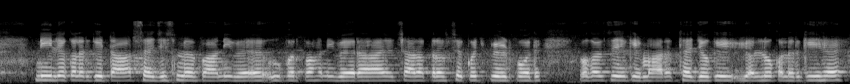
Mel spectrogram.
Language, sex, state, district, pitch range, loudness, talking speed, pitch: Hindi, male, Bihar, Purnia, 185-195 Hz, -14 LUFS, 205 wpm, 190 Hz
